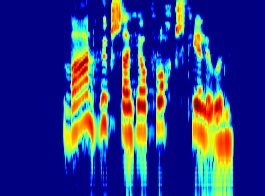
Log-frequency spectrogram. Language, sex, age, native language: Icelandic, female, 30-39, Icelandic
